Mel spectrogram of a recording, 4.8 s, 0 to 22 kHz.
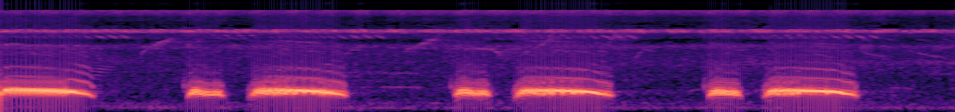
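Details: Spotted dove, a decoy bird used for luring, described as having a very big voice: three low coo phrases, each a short clipped note then a longer mellow descending coo, about 1.3 seconds apart.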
